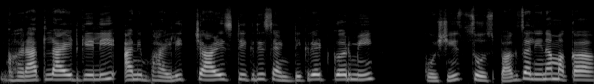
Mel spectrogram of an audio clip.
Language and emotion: Goan Konkani, sad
